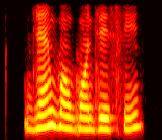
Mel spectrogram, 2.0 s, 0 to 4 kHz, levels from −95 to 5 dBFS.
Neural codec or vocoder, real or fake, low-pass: codec, 16 kHz, 16 kbps, FunCodec, trained on Chinese and English, 50 frames a second; fake; 3.6 kHz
